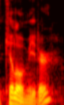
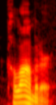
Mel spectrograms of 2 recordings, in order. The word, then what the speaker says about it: kilometer: So the kilometer, I've heard a few people say kilometer, but kilometer, I'll pronounce it kilometer, which is equivalent to 1,000 meters.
